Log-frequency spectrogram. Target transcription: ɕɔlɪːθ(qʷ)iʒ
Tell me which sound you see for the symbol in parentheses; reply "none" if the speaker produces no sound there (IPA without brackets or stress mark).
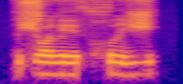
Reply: χʷ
